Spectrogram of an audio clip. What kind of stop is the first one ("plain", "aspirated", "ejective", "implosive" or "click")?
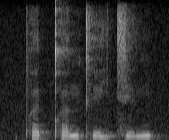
aspirated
